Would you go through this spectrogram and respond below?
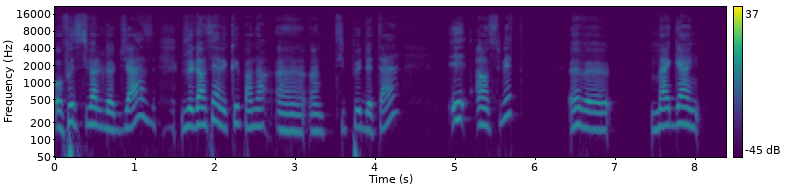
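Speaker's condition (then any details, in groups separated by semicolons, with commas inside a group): Down syndrome; age 30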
